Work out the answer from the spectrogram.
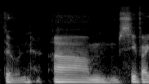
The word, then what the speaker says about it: Thune: I just pronounced Thune like moon, not Thune with a th sound.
